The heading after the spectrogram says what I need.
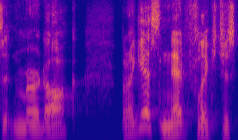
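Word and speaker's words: Murdaugh: spelled like that murder but they could they pronounce it Murdoch but I guess Netflix just came out with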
